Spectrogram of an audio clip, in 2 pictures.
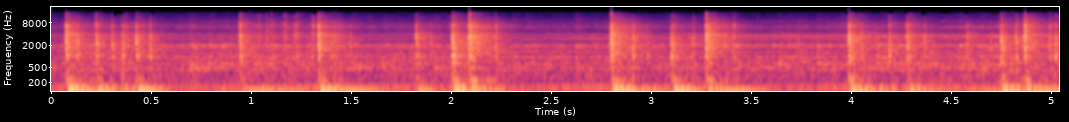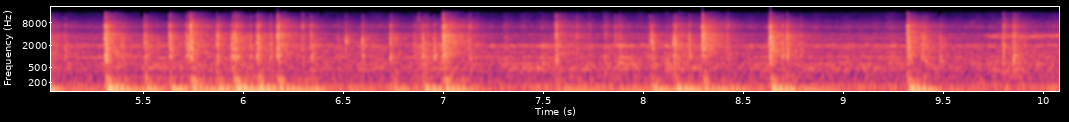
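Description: Rapid, steady keystrokes on a computer keyboard, with sharp clicks in an uneven rhythm over a low hum for about ten seconds. The typing is close and clear, with no voices.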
